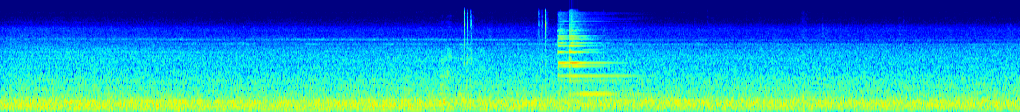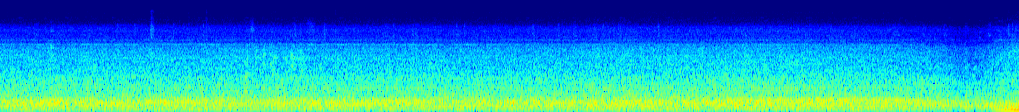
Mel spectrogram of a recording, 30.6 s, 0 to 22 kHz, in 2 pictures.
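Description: Hino 500 truck's diesel engine running steadily with cab and road noise, heard from inside the cab on a gravel road. About eight seconds in, a couple of clicks are followed by a short ringing tone, about a second long, which is the loudest moment.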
